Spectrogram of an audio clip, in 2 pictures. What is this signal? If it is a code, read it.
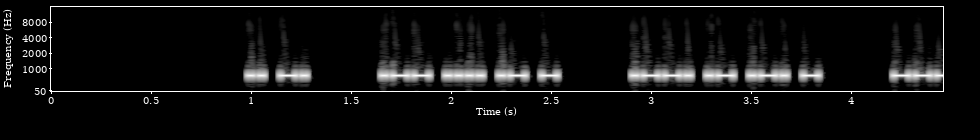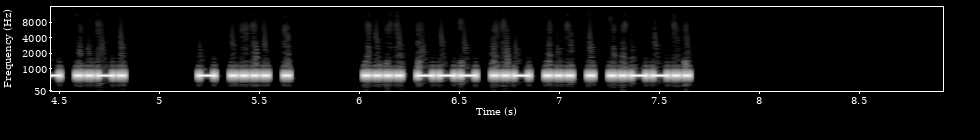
Morse code, heard as a keyed tone, about 46 wpm, 700 Hz. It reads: IN WHAT PART OF THE HOUSE?
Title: 2x Word-Spacing - Sentences from Top 200 Words - 45wpm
